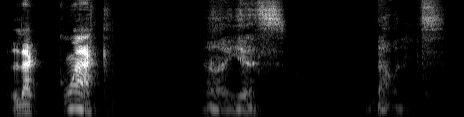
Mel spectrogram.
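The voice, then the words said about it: Voice like the G-Force mole. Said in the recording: “The voice sounds exactly like, have you seen that movie of the little hamsters ... G-Force ... I think of the mole, like whenever you do the voice.”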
